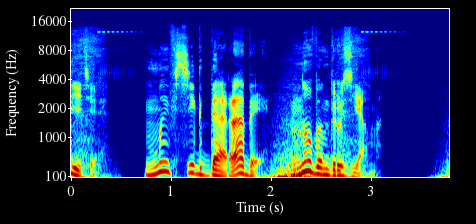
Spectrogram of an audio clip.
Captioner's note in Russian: звук колокольчика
